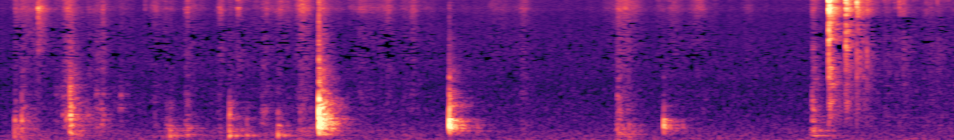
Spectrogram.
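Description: A cat pawing and scratching at a cardboard box toy: irregular taps and knocks on the cardboard, with sharp knocks about three and four and a half seconds in and a quick flurry of hits near the end.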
